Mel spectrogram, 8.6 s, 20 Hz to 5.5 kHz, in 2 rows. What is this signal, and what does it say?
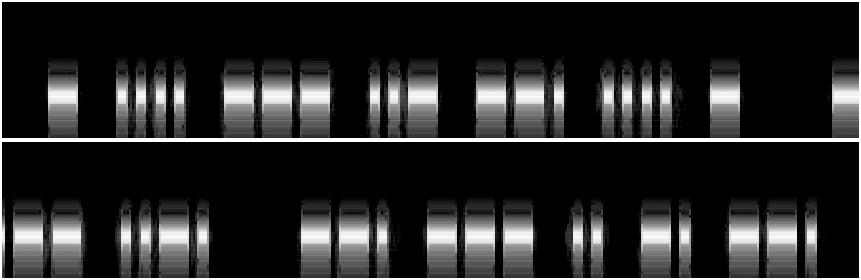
Morse code, heard as a keyed tone, about 25 wpm, spaced as for 22 wpm, 700 Hz. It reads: THOUGHT OF GOING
